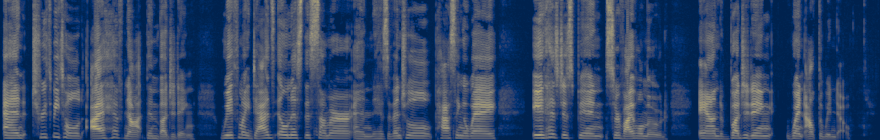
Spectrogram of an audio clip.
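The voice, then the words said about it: Congested voice from a cold. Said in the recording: “hear it in my voice, but I am fighting a cold. I've been fighting it for weeks.”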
